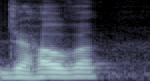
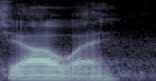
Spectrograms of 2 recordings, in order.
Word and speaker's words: Yahweh: But this is his personal covenant name, and you'll see it every time you see it, at least in English, you see L-O-R-D in caps. It's using this name. It's probably not right to pronounce it Jehovah. Right? That was a combination of the consonants and the, you know, then combining that with Adonai. Probably more right to pronounce it as Yahweh.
